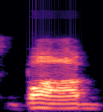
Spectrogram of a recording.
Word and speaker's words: Bobb: It's Bob, Bobb. And they'd always call me Bobby. And I'm like, you don't pronounce the second B.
